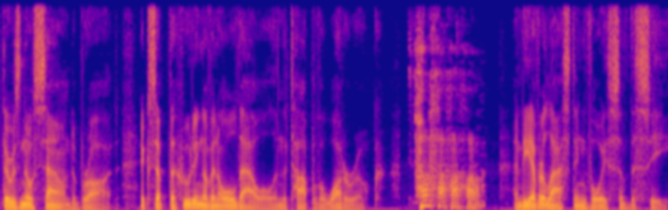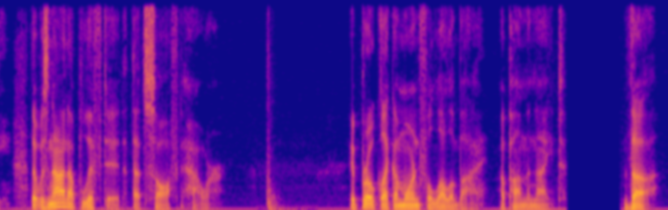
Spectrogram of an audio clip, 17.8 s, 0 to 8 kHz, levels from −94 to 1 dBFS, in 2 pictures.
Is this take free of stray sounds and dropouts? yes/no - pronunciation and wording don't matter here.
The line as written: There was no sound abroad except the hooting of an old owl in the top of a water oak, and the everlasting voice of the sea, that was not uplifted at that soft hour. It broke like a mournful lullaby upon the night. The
no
